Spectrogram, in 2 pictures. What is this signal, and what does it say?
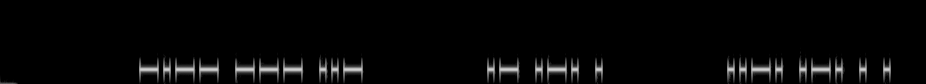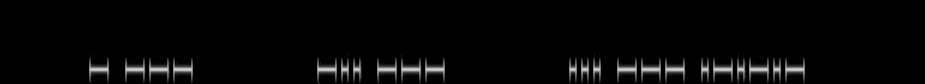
Morse code, heard as a keyed tone, about 20 wpm, 700 Hz. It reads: YOU ARE FREE TO DO SO.
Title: 3x Word-Spacing - Sentences from Top 500 Words - 20wpm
